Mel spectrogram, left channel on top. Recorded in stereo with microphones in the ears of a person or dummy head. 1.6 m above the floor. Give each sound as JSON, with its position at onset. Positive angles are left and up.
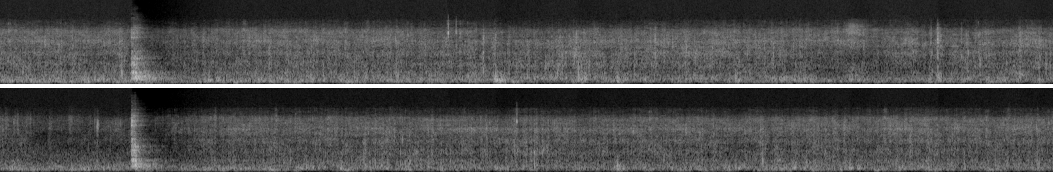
{"t": 1.3, "sound": "a door slam", "side_deg": -30, "distance_m": 2.5}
